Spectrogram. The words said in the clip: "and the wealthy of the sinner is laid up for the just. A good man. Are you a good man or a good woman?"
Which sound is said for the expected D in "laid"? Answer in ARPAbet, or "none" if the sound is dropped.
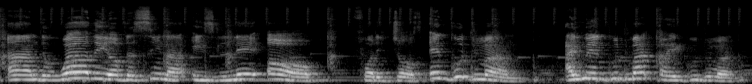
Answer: none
